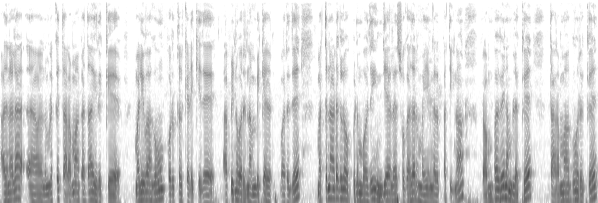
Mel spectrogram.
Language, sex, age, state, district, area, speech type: Tamil, male, 30-45, Tamil Nadu, Salem, urban, spontaneous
